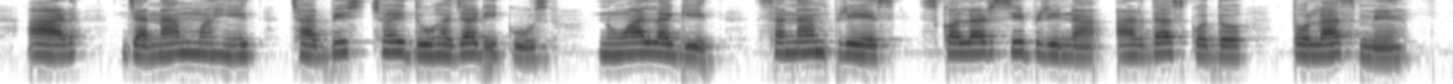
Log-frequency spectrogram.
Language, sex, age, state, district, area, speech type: Santali, female, 18-30, West Bengal, Purba Bardhaman, rural, read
